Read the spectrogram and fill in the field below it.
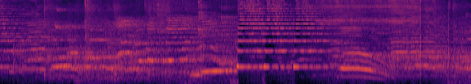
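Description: Sports shoes squeak sharply on a hard court floor.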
